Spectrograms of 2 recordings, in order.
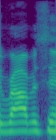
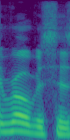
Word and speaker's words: Roberson: You know, in the South they say Robertson, in the North they say Roberson.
